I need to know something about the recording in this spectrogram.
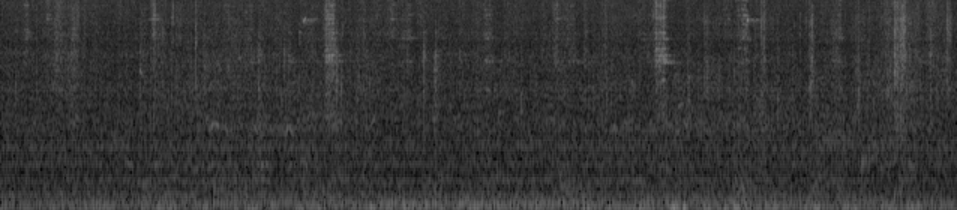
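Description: A man's boots knock on a metal scaffold as he climbs down.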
